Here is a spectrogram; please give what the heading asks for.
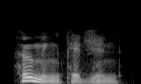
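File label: "homing pigeon", English; {‘həʋmıŋ,pıdʒən}; Ουσιαστικό; ταχυδρομικό περιστέρι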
